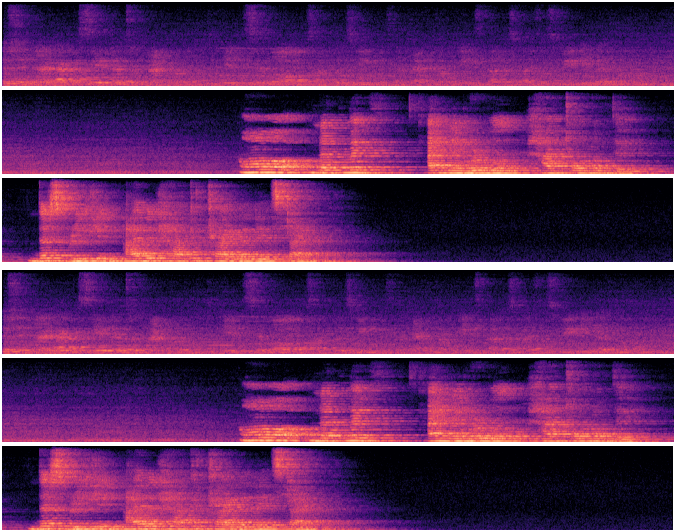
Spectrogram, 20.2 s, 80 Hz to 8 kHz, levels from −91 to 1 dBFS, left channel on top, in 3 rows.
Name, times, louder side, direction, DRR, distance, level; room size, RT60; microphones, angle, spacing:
voice 1, 0.0-9.4, equal, 15° right, -7 dB, 0.8 m, -35 dB
voice 2, 9.1-10.4 11.0-13.0 13.7-16.6, left 1 dB, 25° left, -6 dB, 0.9 m, -17 dB
3.8 x 3.6 x 2.9 m, 1.5 s
head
